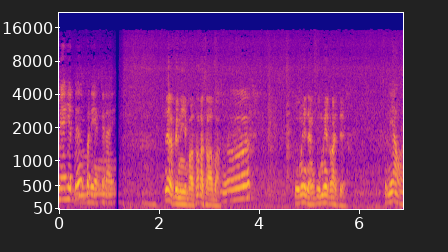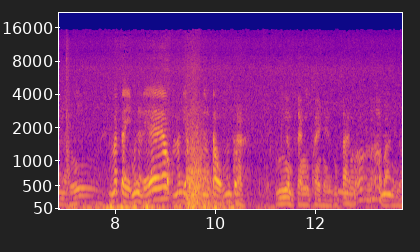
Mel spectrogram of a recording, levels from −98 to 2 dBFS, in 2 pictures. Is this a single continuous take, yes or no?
no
